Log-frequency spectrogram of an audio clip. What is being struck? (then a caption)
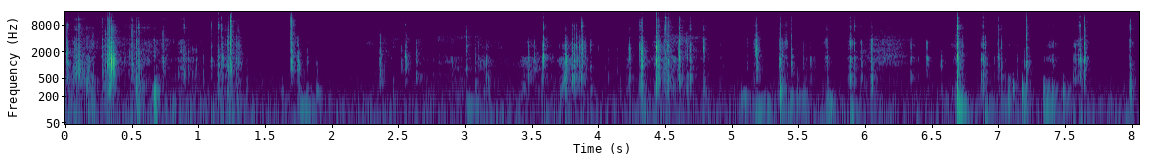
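Plastic computer keyboard keys. Fingertips tap and type on the hollow plastic keycaps of a full-size pink plastic computer keyboard held upright near the mic. Quick, dry, bright clicks come in irregular bursts with quiet gaps between them, each dying away almost instantly, with hardly any low end.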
